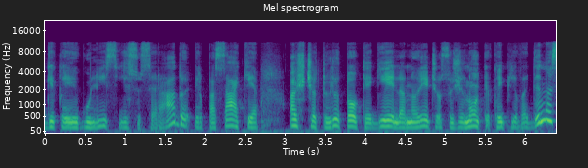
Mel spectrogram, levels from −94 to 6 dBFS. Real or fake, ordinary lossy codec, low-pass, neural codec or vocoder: fake; MP3, 96 kbps; 10.8 kHz; codec, 44.1 kHz, 3.4 kbps, Pupu-Codec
